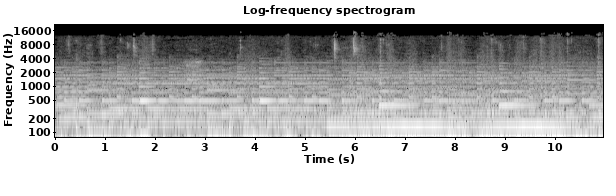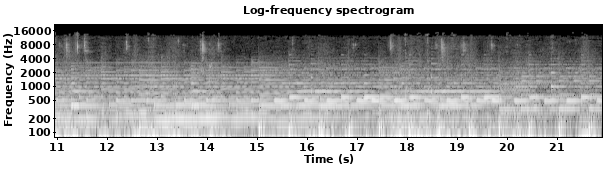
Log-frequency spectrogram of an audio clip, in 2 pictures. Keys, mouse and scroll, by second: 1.9-3.0 middle drag, 4.4 middle click, 12.6 middle click, 14.4-16.0 middle drag.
